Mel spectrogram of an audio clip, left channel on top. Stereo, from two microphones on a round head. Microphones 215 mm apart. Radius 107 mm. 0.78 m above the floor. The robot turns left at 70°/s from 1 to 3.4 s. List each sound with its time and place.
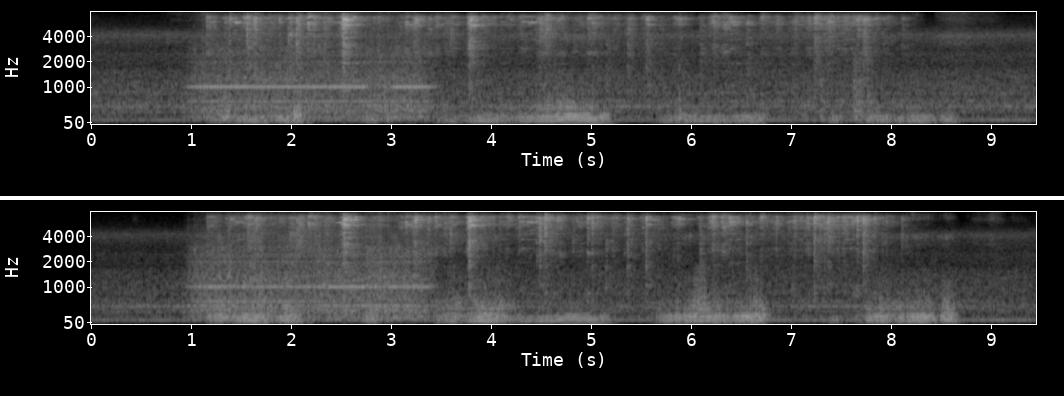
1.1 s keys jangling: 45° left (ahead or behind), 0.8 m; by 8.2 s 25° right (ahead or behind), 0.8 m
